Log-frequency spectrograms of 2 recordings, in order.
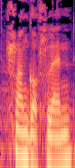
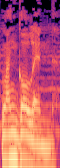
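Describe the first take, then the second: First: The word starts with a hissing L sound. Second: The word starts with a plain L sound. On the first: The speaker is a local Welshman. The speaker calls it right. "вместо того, чтобы говорить «шлангошлен»" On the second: The speaker is English, not local. The speaker calls it wrong. "А англичане совсем не могут. Они все говорят «ланголен»"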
